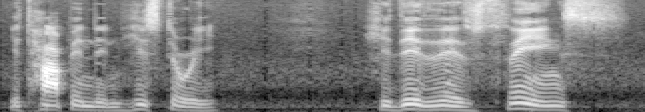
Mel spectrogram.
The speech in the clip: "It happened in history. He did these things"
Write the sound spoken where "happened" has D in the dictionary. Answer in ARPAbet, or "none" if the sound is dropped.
D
